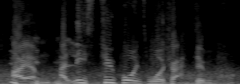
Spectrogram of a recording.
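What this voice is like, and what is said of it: Put-on British accent. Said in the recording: “British accent.”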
